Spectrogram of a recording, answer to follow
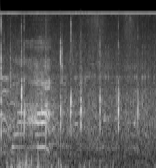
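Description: Men shouting on an open football pitch just after a goal goes in, with one short held shout early on. Scattered short sharp knocks sound through it.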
